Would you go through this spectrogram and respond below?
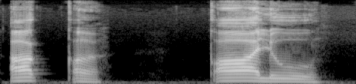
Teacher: زبان کی انتہا والی جگہ اوپر کی جانب بلند ہوتی ہے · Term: قاف کا مخرج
